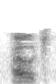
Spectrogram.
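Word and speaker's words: haute: It's Positively Prehistoric, How Foraging Has Become the Latest Obsession in H-A-U-T-E, I'm not sure how to say that, cuisine. – Oat, the H is silent.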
